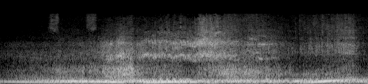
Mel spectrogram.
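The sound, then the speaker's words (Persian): Racing cars roar past with tires skidding and screeching, a loud, continuous burst of engine noise and squealing rubber lasting a few seconds, with no one talking. “صدای خودروهای این گشت ها که کورس گذاشتند تا به 21 تیر ماه برسند از همیشه بیشتر شنیده می شود.”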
